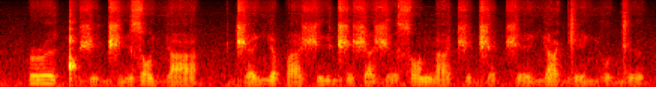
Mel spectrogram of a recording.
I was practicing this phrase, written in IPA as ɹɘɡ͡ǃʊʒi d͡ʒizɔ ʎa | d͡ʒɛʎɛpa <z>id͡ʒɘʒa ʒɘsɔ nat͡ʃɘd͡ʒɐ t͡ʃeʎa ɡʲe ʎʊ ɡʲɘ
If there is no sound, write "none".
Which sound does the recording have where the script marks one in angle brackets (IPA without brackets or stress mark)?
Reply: ʃ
